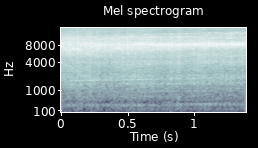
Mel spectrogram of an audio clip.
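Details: RC helicopter with iKON flybarless governor, ICE II ESC, in Stunt 1 mode at about 2200 rpm head speed: even high whine with steady low hum, no rising or falling; governor holding constant head speed; normal.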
